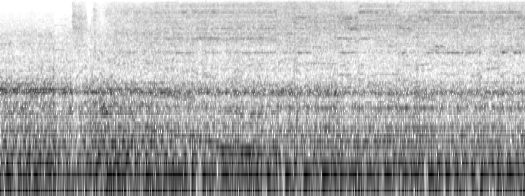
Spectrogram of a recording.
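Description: A hand tool scrapes against a soft sheet.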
